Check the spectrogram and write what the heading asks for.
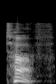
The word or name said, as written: tough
